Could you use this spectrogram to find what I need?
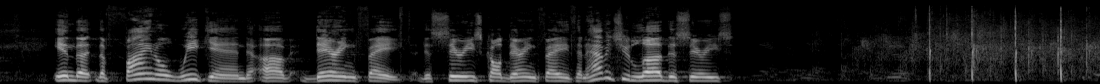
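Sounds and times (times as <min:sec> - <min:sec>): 
speech: 0:00.5 - 0:07.4
few people clapping: 0:08.1 - 0:10.9.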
